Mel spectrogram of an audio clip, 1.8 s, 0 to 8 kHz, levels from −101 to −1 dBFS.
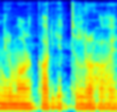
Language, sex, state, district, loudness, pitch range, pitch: Hindi, male, Chhattisgarh, Sukma, -20 LUFS, 100-105 Hz, 105 Hz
